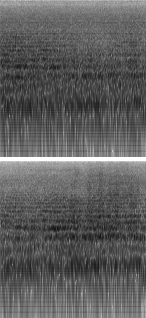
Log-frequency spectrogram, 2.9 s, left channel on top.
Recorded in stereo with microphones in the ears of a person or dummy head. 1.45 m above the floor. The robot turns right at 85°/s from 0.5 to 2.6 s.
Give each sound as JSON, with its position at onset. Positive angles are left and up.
{"t": 0.0, "sound": "an aircraft", "azimuth_deg": 165}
